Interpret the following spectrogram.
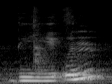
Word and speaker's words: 니은: 기역, 기역, 니은, 니은, 다음에 디귿, 디귿, 리을, 리을, 미음, 미음, 비읍, 비읍, 시옷, 시옷, 이응, 이응, 지읒, 지읒, 시읒, 시읒.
